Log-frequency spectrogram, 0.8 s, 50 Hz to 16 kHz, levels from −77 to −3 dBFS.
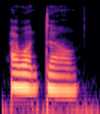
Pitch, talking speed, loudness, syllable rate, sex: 185 Hz, 215 wpm, -17 LUFS, 5.6 syllables/s, female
